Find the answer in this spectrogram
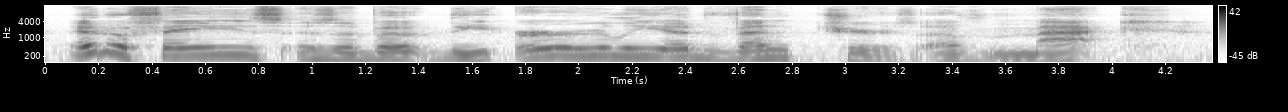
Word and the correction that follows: Mach: M A C H, as in, uh, no, how would you pronounce that again? I've just been reading it in my brain, Mac uh, Mach, yeah, as in like Mach Speed, M A C H, and Bane.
